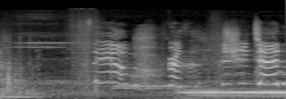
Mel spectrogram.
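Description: A young woman shouts in panic.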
